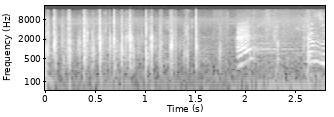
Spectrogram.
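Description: A crowd claps hands.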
